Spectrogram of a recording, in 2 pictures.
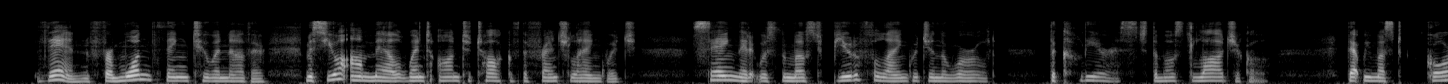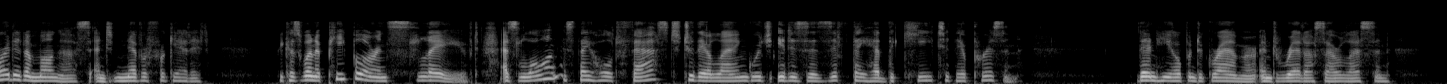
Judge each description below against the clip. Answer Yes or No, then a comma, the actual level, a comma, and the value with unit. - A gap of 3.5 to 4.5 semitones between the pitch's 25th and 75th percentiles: No, average, 3.0 semitones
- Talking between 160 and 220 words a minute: Yes, average, 165 wpm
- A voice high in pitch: No, medium, 165 Hz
